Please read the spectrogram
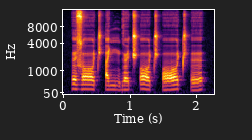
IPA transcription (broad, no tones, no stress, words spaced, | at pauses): əzɔːt͡ʃʼaɲŋɡœ t͡ʃʼɔːt͡ʃʼɔː t͡ʃʼə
